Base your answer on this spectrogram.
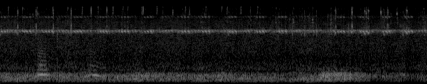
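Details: Continuous bright insect trill from grasshoppers in a flowering meadow, pulsing quickly and evenly, with a few brief low buzzing sounds passing through.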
